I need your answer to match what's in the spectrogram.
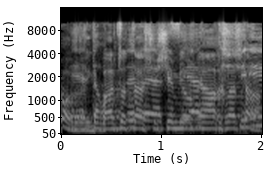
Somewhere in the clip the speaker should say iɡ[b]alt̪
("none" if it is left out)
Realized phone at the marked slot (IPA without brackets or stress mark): b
